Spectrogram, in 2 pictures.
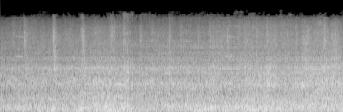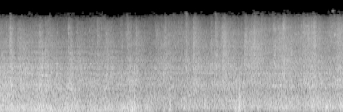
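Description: Freight train of tank cars rolling past close by: a steady rumble of steel wheels on rail, broken by frequent irregular clicks and clacks as the wheels cross rail joints.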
